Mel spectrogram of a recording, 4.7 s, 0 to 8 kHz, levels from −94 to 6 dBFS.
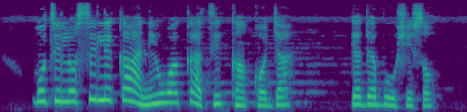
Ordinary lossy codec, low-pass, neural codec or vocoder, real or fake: none; 7.2 kHz; none; real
